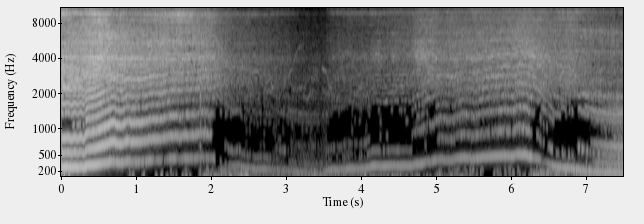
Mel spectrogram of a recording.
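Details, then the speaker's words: Kyosho KE25 Big Block nitro engine, tank topped up to half, after setting the high-speed needle and before the low-speed needle: high buzzy whine climbing and falling smoothly with throttle, never stumbling or cutting out, good smoke trail. Normal running. "Yep. Seems about right there. It's no cutting out. Still getting a good smoke trail. Good performance."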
